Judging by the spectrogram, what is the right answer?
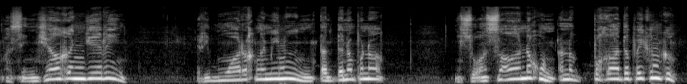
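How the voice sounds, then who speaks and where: A woman's voice: a little high, lively intonation, moderate pace, mellow, no room sound. A woman playing a cheeky, sociable young male friend in an Ilocano drama, with a teasing, casual manner. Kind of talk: Ilocano radio-style drama acting.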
